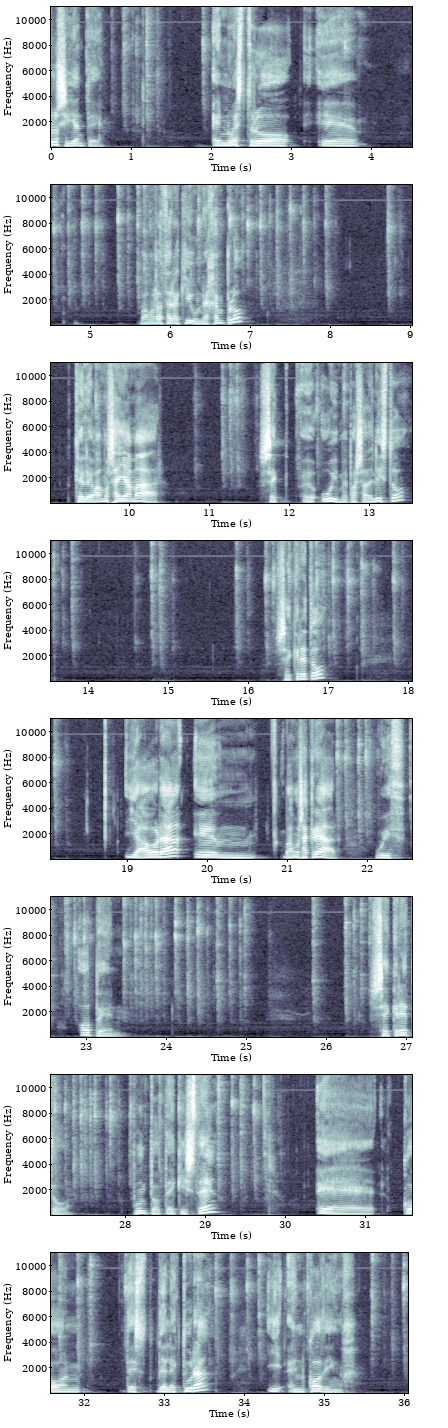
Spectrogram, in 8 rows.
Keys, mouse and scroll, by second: 0.0-19.2 typing, 17.4 Escape, 21.3-25.3 typing, 26.5-29.7 typing, 32.2-36.0 typing.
